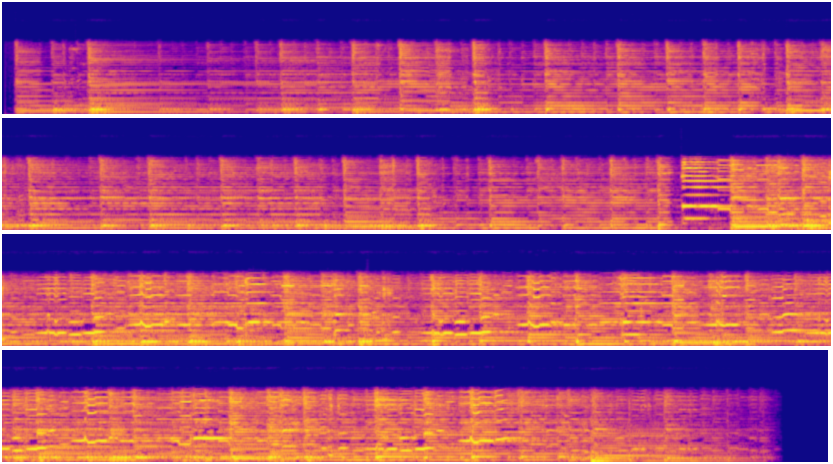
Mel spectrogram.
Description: Fiddle, Banjo, Guitar, Percussion, Bass.
Opening with a stirring set of reels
